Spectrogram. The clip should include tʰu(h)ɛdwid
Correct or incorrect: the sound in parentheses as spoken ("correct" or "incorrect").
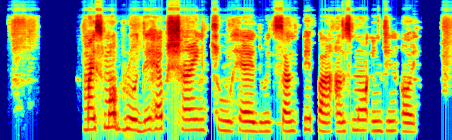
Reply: correct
